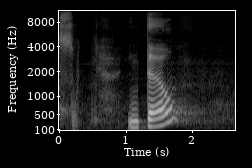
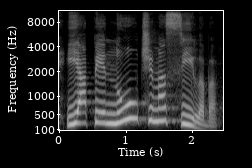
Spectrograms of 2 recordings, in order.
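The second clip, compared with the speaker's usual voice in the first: ordinary talk, nothing marked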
